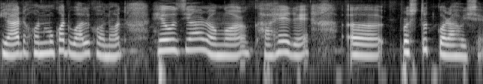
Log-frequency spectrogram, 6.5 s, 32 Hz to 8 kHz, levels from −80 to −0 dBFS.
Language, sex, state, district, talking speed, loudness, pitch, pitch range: Assamese, female, Assam, Kamrup Metropolitan, 100 wpm, -18 LUFS, 235 Hz, 215-275 Hz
